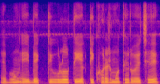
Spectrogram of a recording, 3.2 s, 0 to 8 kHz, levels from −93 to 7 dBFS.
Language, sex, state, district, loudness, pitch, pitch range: Bengali, male, West Bengal, Alipurduar, -17 LUFS, 135 Hz, 130-145 Hz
